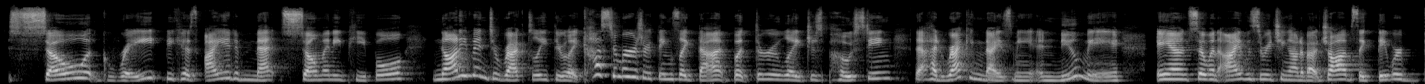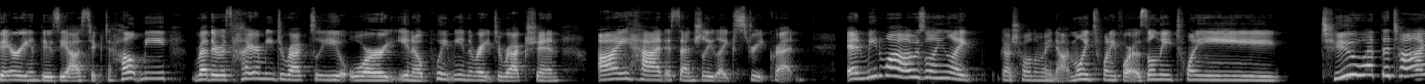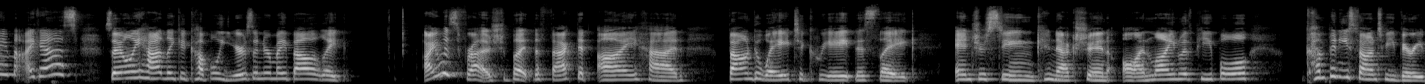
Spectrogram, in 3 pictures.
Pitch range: 190-255 Hz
